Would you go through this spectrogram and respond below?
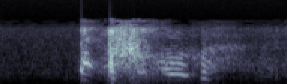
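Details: A single sharp sneeze into tissues: brief intake then an explosive, slightly muffled burst; sneeze.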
